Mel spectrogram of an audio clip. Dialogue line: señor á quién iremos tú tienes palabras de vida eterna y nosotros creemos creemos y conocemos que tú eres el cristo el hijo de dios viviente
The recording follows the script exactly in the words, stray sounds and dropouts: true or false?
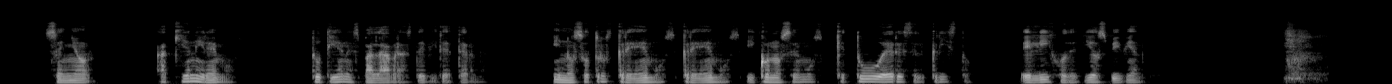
false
